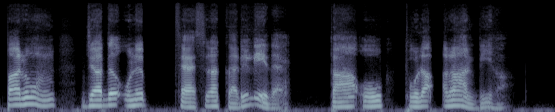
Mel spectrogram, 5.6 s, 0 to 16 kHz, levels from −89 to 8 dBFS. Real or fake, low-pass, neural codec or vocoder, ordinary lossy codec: fake; 14.4 kHz; codec, 44.1 kHz, 2.6 kbps, DAC; none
